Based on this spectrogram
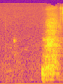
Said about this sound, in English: Bless you.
